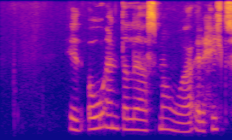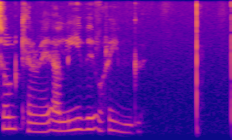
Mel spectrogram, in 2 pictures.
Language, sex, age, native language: Icelandic, female, 11, Icelandic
